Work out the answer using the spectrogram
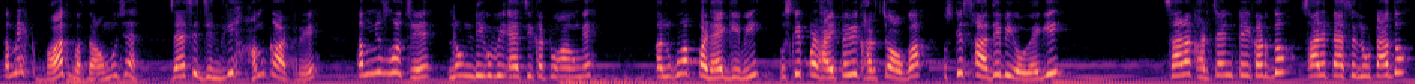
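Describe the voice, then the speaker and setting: A quarrelsome young daughter-in-law who nags and argues in a Haryanvi accent. Her voice is very high, with faint music underneath. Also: expressive, a little fast. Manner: sharp, nagging and argumentative.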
